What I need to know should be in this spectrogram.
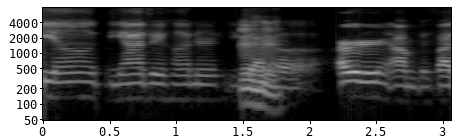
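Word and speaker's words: Huerter: You got Herder. If I say his name wrong, my bad. You got it right there. You got him. Okay, my bad. You got Herder.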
